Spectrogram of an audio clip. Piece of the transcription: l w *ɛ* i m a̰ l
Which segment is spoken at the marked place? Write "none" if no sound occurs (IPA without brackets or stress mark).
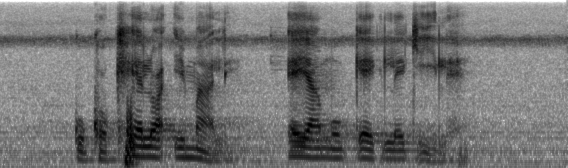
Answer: a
